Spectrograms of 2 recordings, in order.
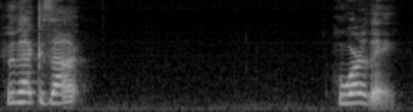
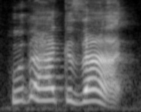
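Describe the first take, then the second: First: High, soft nosy aside; mock-baffled murmur behind someone's back; hushed onlooker. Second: High-pitched mock astonishment; baffled onlooker. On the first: Post office customers asking about a stranger, hushed. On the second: Shoppers in line asking about a stranger, baffled. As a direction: ask it high and incredulous.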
